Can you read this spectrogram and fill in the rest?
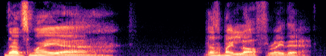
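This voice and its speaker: A man's voice: low voice, slow pace. A man in his thirties with a Cuban accent, a songwriter guest chatting casually, rambling with lots of "you know, like" fillers. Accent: Cuban Spanish. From Cuba. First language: Spanish. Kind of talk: casual interview chat.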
